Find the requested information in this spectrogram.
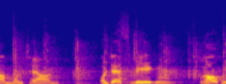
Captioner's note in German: Beifall bei der LINKEN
